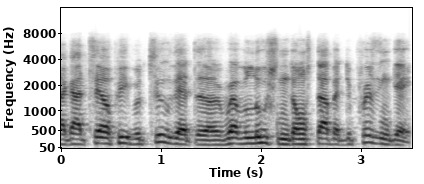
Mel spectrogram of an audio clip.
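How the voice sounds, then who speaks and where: A man with an unremarkable speaking voice talks at a moderate pace, fairly high in pitch and with ordinary pitch variation. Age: 60s. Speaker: political prisoner. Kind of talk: interview.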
